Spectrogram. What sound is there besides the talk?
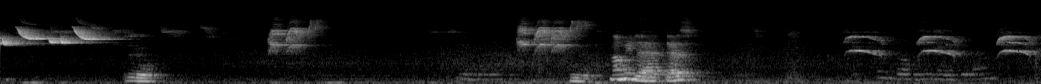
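song thrush singing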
